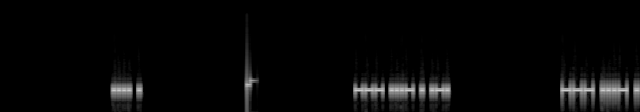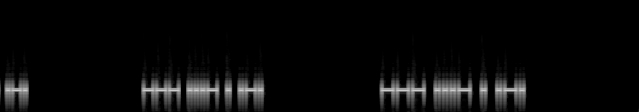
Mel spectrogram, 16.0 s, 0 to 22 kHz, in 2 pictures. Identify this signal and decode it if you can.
Morse code, heard as a keyed tone, about 33 wpm, 700 Hz. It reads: HE OVER OVER OVER OVER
